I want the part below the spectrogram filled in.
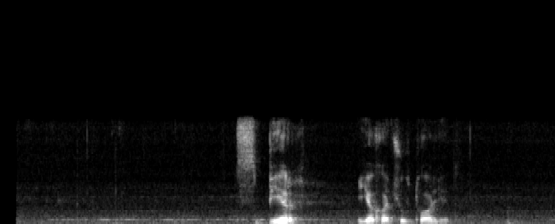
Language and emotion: Russian, neutral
